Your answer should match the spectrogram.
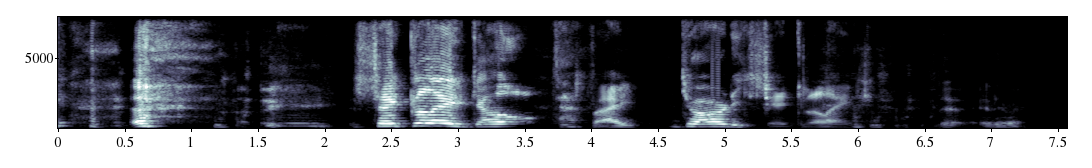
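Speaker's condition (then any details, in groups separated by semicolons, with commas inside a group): Friedreich's ataxia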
